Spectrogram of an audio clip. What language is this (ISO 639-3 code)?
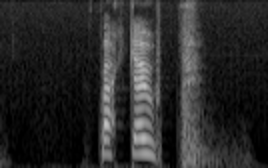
swe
